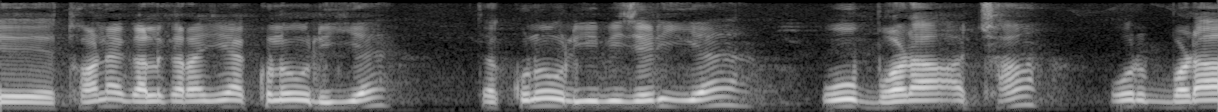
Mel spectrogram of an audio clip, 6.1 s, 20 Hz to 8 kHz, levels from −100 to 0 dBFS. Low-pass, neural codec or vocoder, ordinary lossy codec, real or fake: 7.2 kHz; none; MP3, 64 kbps; real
